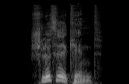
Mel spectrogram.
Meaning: latchkey kid, latchkey child
- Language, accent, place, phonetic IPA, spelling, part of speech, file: German, Germany, Berlin, [ˈʃlʏsl̩ˌkɪnt], Schlüsselkind, noun, De-Schlüsselkind.ogg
